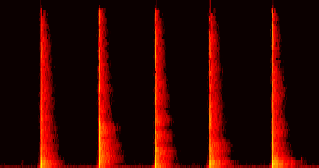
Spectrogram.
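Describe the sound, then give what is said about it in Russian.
Five sharp, ringing hand claps from a person in a main hall, evenly spaced about one per second, each with a short decaying tail, with no other sound between them. “Звонкий и ясный звук хлопков прозвучал в главном зале, заставив всех посмотреть на источник шума. Человек, который хлопал, медленно вставал со своего места.”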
